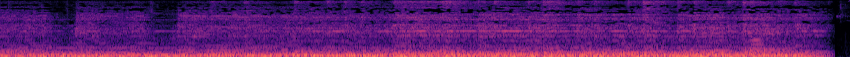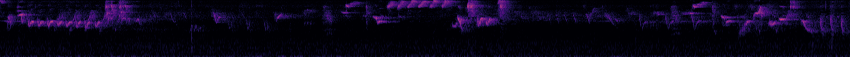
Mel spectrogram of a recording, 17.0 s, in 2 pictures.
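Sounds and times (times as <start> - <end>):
small birds chirping and trilling: 8.4 - 17.0.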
